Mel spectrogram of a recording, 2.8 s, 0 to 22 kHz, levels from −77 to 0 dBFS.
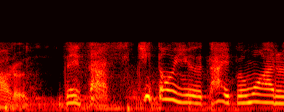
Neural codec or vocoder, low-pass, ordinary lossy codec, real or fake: codec, 16 kHz, 4.8 kbps, FACodec; 5.4 kHz; none; fake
